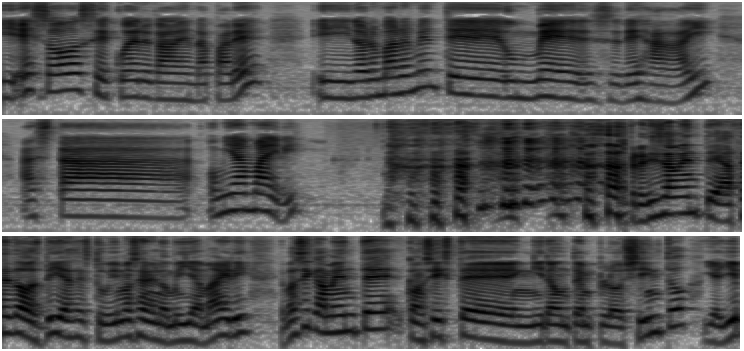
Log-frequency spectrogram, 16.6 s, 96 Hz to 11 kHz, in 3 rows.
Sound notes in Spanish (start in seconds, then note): 8.4 Risas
